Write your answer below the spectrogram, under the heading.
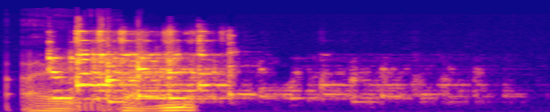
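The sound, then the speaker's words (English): A telephone ringtone plays a bright electronic melody of quick tones, loud at the start and then trailing off into quieter, fading notes. “Not your phone ringing, but the other stuff.”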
